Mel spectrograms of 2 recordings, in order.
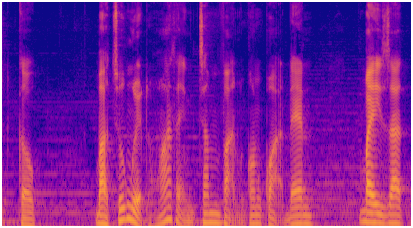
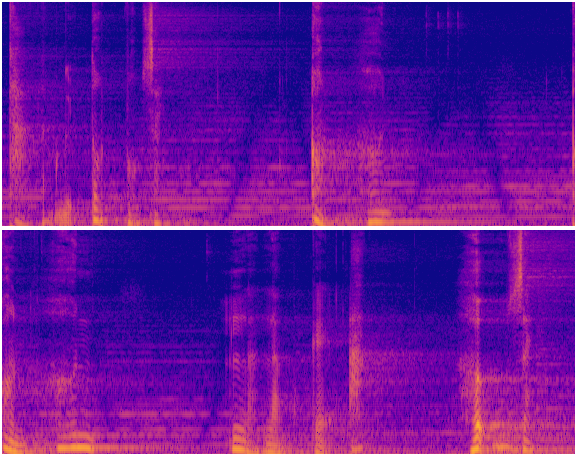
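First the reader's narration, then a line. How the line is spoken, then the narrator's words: Tearful, choked voice. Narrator (Vietnamese): Bà chúa Nguyệt nói trong nước mắt, trong sự nghẹn ngào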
